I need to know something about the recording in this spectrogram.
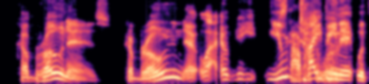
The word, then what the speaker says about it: cabrones: Lakers and Viva Mexico cabon not cabon cabrones cabon you typing it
